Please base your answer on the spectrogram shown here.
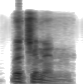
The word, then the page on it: bitumen: British English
